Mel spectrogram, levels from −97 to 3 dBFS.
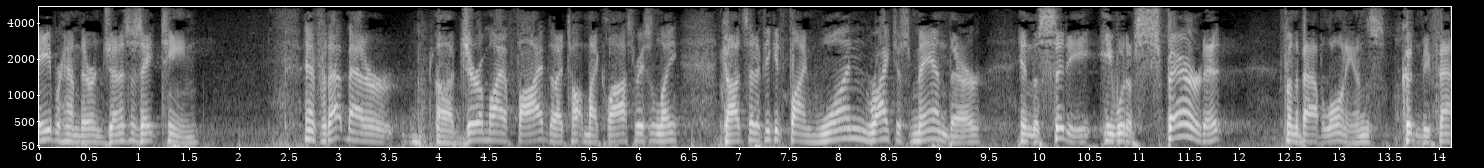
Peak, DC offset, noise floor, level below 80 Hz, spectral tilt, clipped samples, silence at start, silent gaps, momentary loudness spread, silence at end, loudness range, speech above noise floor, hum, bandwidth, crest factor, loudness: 0 dBFS; under 0.1%; -43 dBFS; -38 dBFS; -7.5 dB/octave; under 0.1%; 0 s; none; 7 LU; 0 s; 2 LU; 26 dB; none; 5.4 kHz; 18 dB; -18 LUFS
